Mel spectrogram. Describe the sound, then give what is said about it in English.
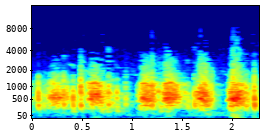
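A dog barks on a wilderness trail: several hoarse, mid-pitched barks in a quick, uneven rhythm with short gaps, moderately loud and with no talk over them. “Look, he's barking around the bend.”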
